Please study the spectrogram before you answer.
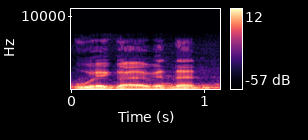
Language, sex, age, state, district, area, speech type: Sindhi, male, 45-60, Delhi, South Delhi, rural, spontaneous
